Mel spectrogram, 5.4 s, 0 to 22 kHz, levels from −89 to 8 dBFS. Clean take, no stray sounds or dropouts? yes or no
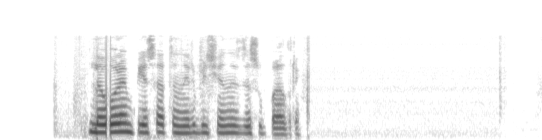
yes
